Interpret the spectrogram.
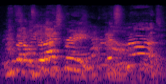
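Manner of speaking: laughing. Real, not acted. Teasing the audience about ice cream, laughing. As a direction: tease them through a laugh.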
